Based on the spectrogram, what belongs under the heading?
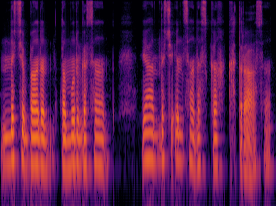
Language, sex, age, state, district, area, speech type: Kashmiri, male, 30-45, Jammu and Kashmir, Budgam, rural, spontaneous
